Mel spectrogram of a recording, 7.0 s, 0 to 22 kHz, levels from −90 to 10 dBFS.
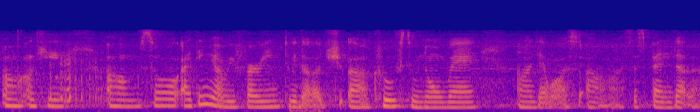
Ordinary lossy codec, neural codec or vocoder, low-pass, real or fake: AAC, 32 kbps; none; 7.2 kHz; real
